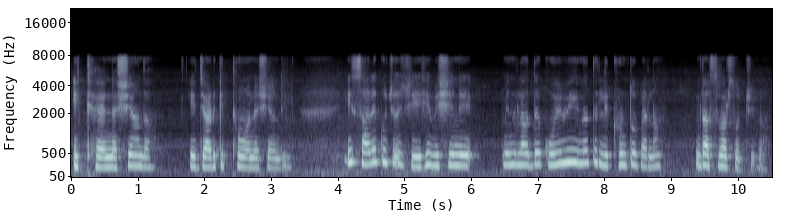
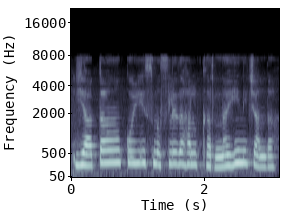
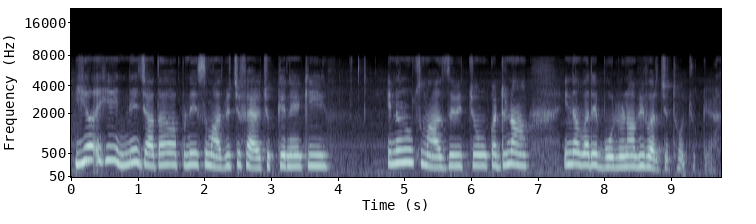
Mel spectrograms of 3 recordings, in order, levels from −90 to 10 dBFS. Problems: none marked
